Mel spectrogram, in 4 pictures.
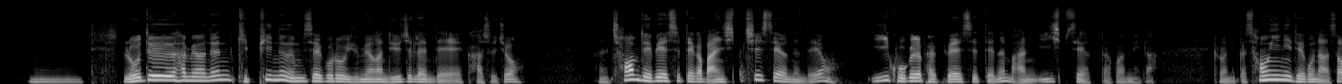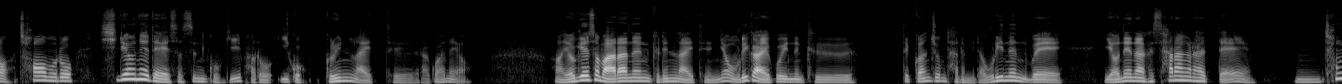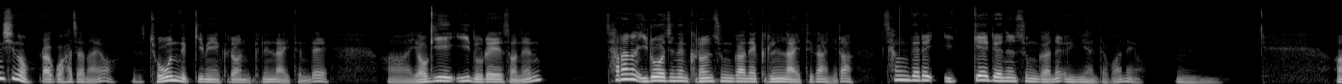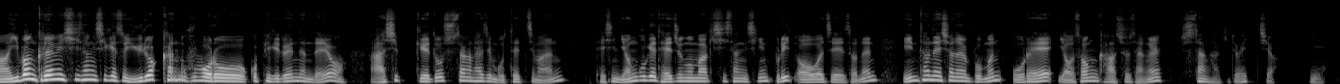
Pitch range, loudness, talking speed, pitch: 110-165 Hz, -25 LUFS, 330 characters per minute, 130 Hz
